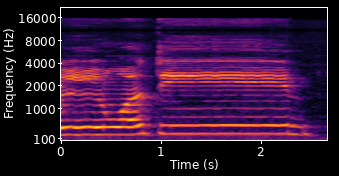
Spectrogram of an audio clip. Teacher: تا کو یا کے ساتھ ملا کر یا کو ایک الف کی مقدار کھینچیں گے، یا حروف مدہ ہے، آخر میں نون ساکن ہے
